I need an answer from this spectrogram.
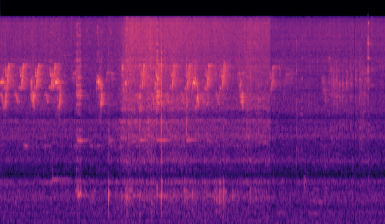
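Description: Small birds chirping in quick, short repeated calls, thinning out near the end, with a few light clicks of a steel ladle stirring in a metal cooking pot.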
